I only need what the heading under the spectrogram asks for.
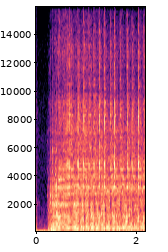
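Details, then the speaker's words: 70cc Puch Maxi moped after upgrading from the stock 14mm carburetor to a 19mm Dellorto, no air filter fitted, first start on choke: catches and settles into a loud, crackly, rapid two-stroke idle with a steady raspy rhythm; runs strong. "oh dude that thing sounds mean"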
